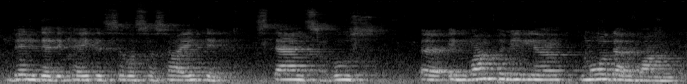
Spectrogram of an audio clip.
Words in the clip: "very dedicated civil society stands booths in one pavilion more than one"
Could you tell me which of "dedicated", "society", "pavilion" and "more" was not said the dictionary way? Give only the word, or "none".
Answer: pavilion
